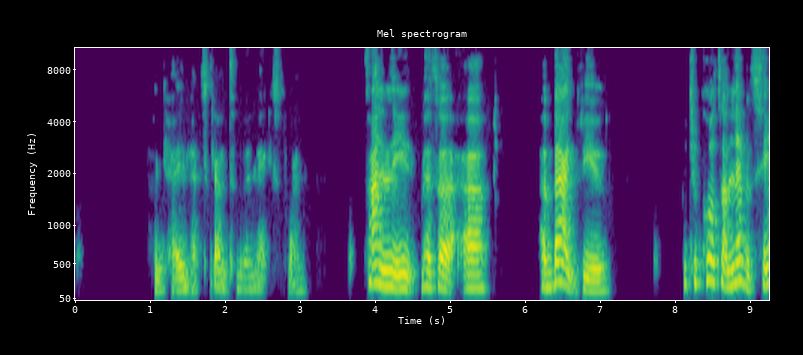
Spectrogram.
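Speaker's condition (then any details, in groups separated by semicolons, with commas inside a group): Muscular dystrophy; progressive muscle wasting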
